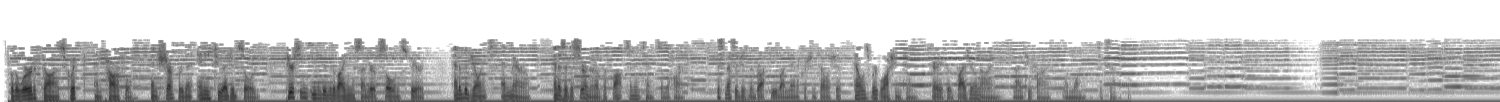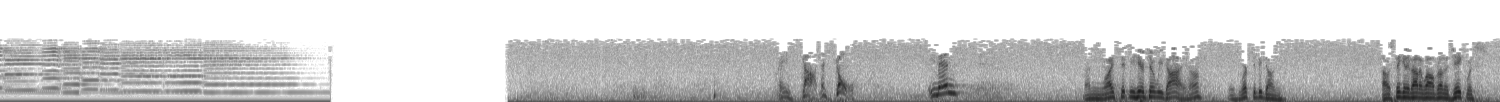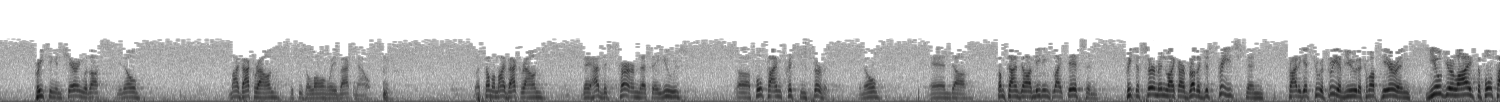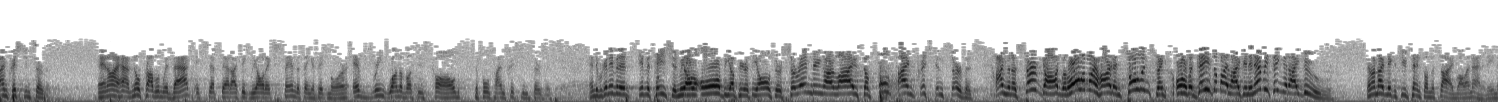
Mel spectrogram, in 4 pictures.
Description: In this sermon, the preacher emphasizes the importance of listening to the word of God with a sincere and open heart.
